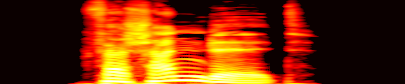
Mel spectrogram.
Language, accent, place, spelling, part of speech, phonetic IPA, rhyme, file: German, Germany, Berlin, verschandelt, verb, [fɛɐ̯ˈʃandl̩t], -andl̩t, De-verschandelt.ogg
- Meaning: 1. past participle of verschandeln 2. inflection of verschandeln: third-person singular present 3. inflection of verschandeln: second-person plural present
